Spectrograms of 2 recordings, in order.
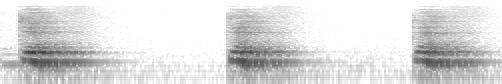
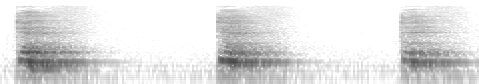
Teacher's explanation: The tip of my tongue is pressing on that ridge behind my upper teeth. And when I do that, I completely stop the air, as I did with the voiceless sound, and then I release that air in a burst. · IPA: / d /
